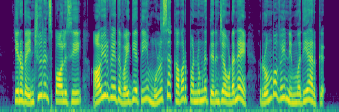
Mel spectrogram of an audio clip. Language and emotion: Tamil, happy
